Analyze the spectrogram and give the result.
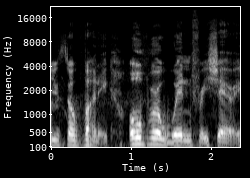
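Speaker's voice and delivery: put-on articulate voice. Retelling a phone call from a famous caller: articulate Oprah Winfrey voice. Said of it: "the more articulate Oprah got".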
